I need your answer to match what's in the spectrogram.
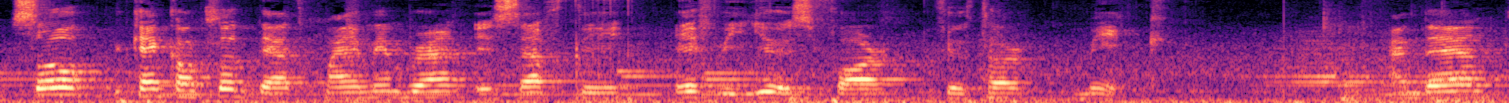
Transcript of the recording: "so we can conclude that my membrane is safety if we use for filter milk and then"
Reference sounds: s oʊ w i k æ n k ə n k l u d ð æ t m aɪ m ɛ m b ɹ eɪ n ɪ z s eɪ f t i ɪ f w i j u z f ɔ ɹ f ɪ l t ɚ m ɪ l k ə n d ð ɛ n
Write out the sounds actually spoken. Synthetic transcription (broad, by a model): s oʊ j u k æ n k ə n k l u d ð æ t m aɪ m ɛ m b ɹ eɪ n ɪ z s eɪ f t i ɪ f w i j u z f ɔ ɹ f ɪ l t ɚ m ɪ k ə n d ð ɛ n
